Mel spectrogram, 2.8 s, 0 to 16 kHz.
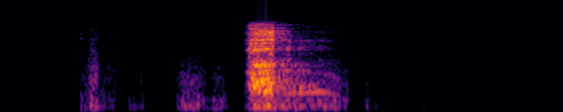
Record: exhalation_length: 2.8 s
exhalation_amplitude: 24648
exhalation_signal_mean_std_ratio: 0.23
survey_phase: alpha (2021-03-01 to 2021-08-12)
age: 18-44
gender: Female
wearing_mask: 'No'
symptom_none: true
smoker_status: Never smoked
respiratory_condition_asthma: false
respiratory_condition_other: false
recruitment_source: REACT
submission_delay: 2 days
covid_test_result: Negative
covid_test_method: RT-qPCR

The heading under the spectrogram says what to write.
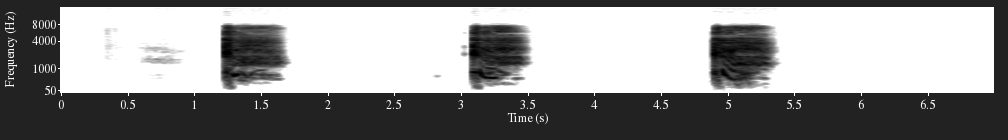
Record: three_cough_length: 7.0 s
three_cough_amplitude: 19768
three_cough_signal_mean_std_ratio: 0.3
survey_phase: beta (2021-08-13 to 2022-03-07)
age: 45-64
gender: Female
wearing_mask: 'No'
symptom_cough_any: true
symptom_runny_or_blocked_nose: true
smoker_status: Ex-smoker
respiratory_condition_asthma: false
respiratory_condition_other: false
recruitment_source: REACT
submission_delay: 3 days
covid_test_result: Negative
covid_test_method: RT-qPCR
influenza_a_test_result: Negative
influenza_b_test_result: Negative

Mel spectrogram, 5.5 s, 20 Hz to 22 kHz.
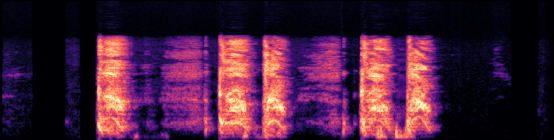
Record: three_cough_length: 5.5 s
three_cough_amplitude: 30872
three_cough_signal_mean_std_ratio: 0.44
survey_phase: beta (2021-08-13 to 2022-03-07)
age: 18-44
gender: Male
wearing_mask: 'No'
symptom_none: true
symptom_onset: 3 days
smoker_status: Never smoked
respiratory_condition_asthma: false
respiratory_condition_other: false
recruitment_source: Test and Trace
submission_delay: 2 days
covid_test_result: Positive
covid_test_method: RT-qPCR
covid_ct_value: 23.6
covid_ct_gene: ORF1ab gene
covid_ct_mean: 23.9
covid_viral_load: 14000 copies/ml
covid_viral_load_category: Low viral load (10K-1M copies/ml)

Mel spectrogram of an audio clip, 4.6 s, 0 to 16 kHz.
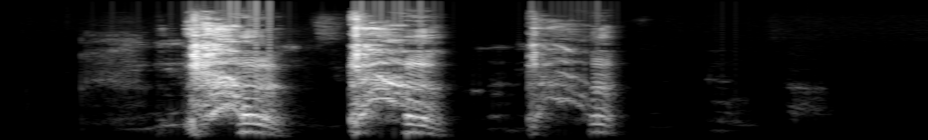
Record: three_cough_length: 4.6 s
three_cough_amplitude: 30769
three_cough_signal_mean_std_ratio: 0.4
survey_phase: beta (2021-08-13 to 2022-03-07)
age: 65+
gender: Male
wearing_mask: 'No'
symptom_runny_or_blocked_nose: true
symptom_sore_throat: true
smoker_status: Ex-smoker
respiratory_condition_asthma: false
respiratory_condition_other: false
recruitment_source: REACT
submission_delay: 1 day
covid_test_result: Negative
covid_test_method: RT-qPCR
influenza_a_test_result: Negative
influenza_b_test_result: Negative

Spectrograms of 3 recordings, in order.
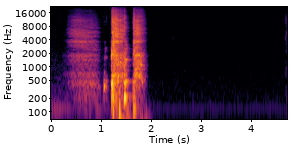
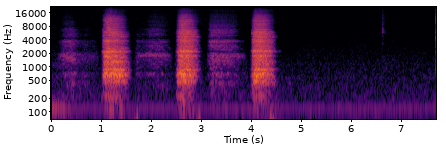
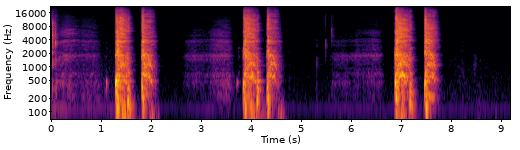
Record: cough_length: 4.7 s
cough_amplitude: 32768
cough_signal_mean_std_ratio: 0.26
exhalation_length: 7.7 s
exhalation_amplitude: 6799
exhalation_signal_mean_std_ratio: 0.36
three_cough_length: 9.2 s
three_cough_amplitude: 32768
three_cough_signal_mean_std_ratio: 0.31
survey_phase: beta (2021-08-13 to 2022-03-07)
age: 45-64
gender: Male
wearing_mask: 'No'
symptom_none: true
smoker_status: Ex-smoker
respiratory_condition_asthma: false
respiratory_condition_other: false
recruitment_source: REACT
submission_delay: 1 day
covid_test_result: Negative
covid_test_method: RT-qPCR
influenza_a_test_result: Unknown/Void
influenza_b_test_result: Unknown/Void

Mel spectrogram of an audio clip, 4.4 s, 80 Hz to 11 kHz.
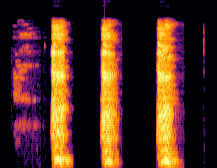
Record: exhalation_length: 4.4 s
exhalation_amplitude: 32768
exhalation_signal_mean_std_ratio: 0.37
survey_phase: beta (2021-08-13 to 2022-03-07)
age: 65+
gender: Female
wearing_mask: 'No'
symptom_none: true
smoker_status: Ex-smoker
respiratory_condition_asthma: false
respiratory_condition_other: false
recruitment_source: REACT
submission_delay: 1 day
covid_test_result: Negative
covid_test_method: RT-qPCR
influenza_a_test_result: Negative
influenza_b_test_result: Negative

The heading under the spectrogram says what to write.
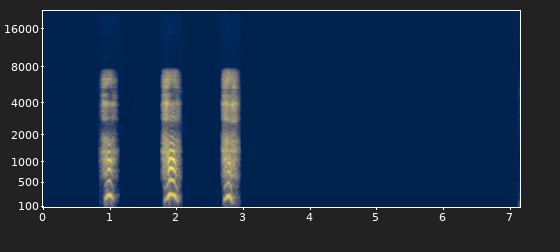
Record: exhalation_length: 7.2 s
exhalation_amplitude: 28144
exhalation_signal_mean_std_ratio: 0.18
survey_phase: alpha (2021-03-01 to 2021-08-12)
age: 65+
gender: Female
wearing_mask: 'No'
symptom_none: true
smoker_status: Never smoked
respiratory_condition_asthma: false
respiratory_condition_other: false
recruitment_source: REACT
submission_delay: 2 days
covid_test_result: Negative
covid_test_method: RT-qPCR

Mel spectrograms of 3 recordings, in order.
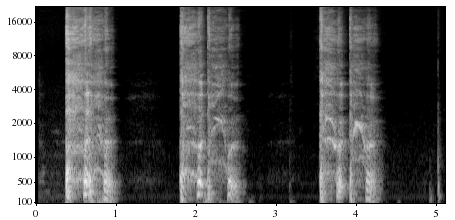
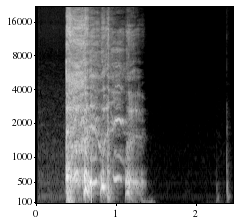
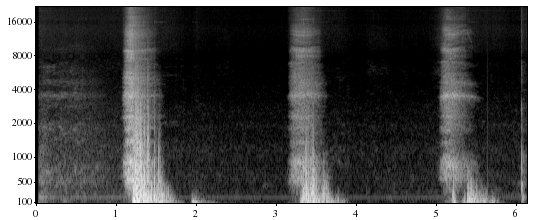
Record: three_cough_length: 5.1 s
three_cough_amplitude: 32768
three_cough_signal_mean_std_ratio: 0.4
cough_length: 2.5 s
cough_amplitude: 32768
cough_signal_mean_std_ratio: 0.45
exhalation_length: 6.1 s
exhalation_amplitude: 32768
exhalation_signal_mean_std_ratio: 0.32
survey_phase: beta (2021-08-13 to 2022-03-07)
age: 18-44
gender: Male
wearing_mask: 'No'
symptom_none: true
symptom_onset: 13 days
smoker_status: Never smoked
respiratory_condition_asthma: false
respiratory_condition_other: false
recruitment_source: REACT
submission_delay: 1 day
covid_test_result: Negative
covid_test_method: RT-qPCR
influenza_a_test_result: Unknown/Void
influenza_b_test_result: Unknown/Void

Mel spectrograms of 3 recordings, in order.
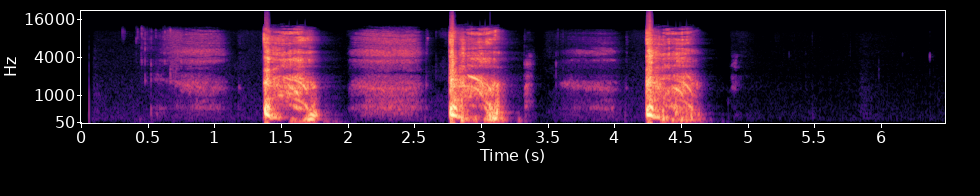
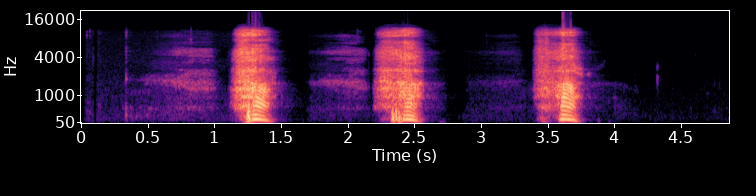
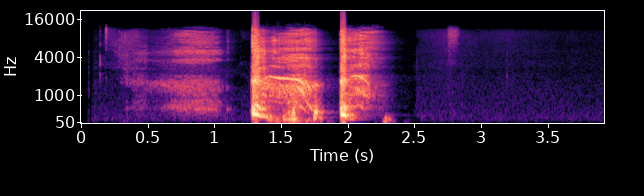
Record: three_cough_length: 6.5 s
three_cough_amplitude: 32768
three_cough_signal_mean_std_ratio: 0.28
exhalation_length: 4.9 s
exhalation_amplitude: 32767
exhalation_signal_mean_std_ratio: 0.29
cough_length: 3.9 s
cough_amplitude: 32768
cough_signal_mean_std_ratio: 0.3
survey_phase: beta (2021-08-13 to 2022-03-07)
age: 45-64
gender: Male
wearing_mask: 'No'
symptom_cough_any: true
symptom_new_continuous_cough: true
symptom_runny_or_blocked_nose: true
symptom_shortness_of_breath: true
symptom_fatigue: true
symptom_headache: true
smoker_status: Ex-smoker
respiratory_condition_asthma: true
respiratory_condition_other: false
recruitment_source: Test and Trace
submission_delay: 2 days
covid_test_result: Positive
covid_test_method: ePCR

